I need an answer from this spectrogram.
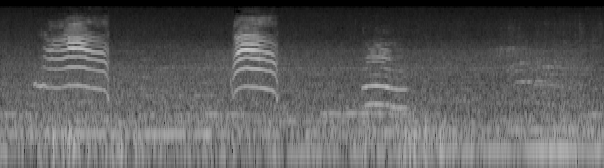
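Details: Sibling kittens Chao and Chi meowing: two loud, high, arching meows about two seconds apart, then a shorter, softer, lower meow and a faint fourth one near the end, over a steady low hum.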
